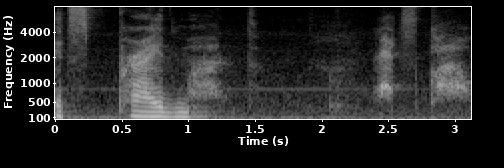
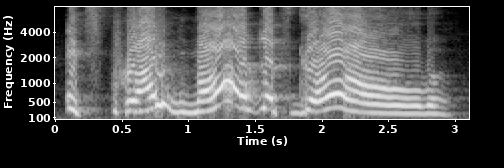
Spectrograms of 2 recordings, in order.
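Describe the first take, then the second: First: It sounds playful and flirty. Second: It sounds cheerful and supportive.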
